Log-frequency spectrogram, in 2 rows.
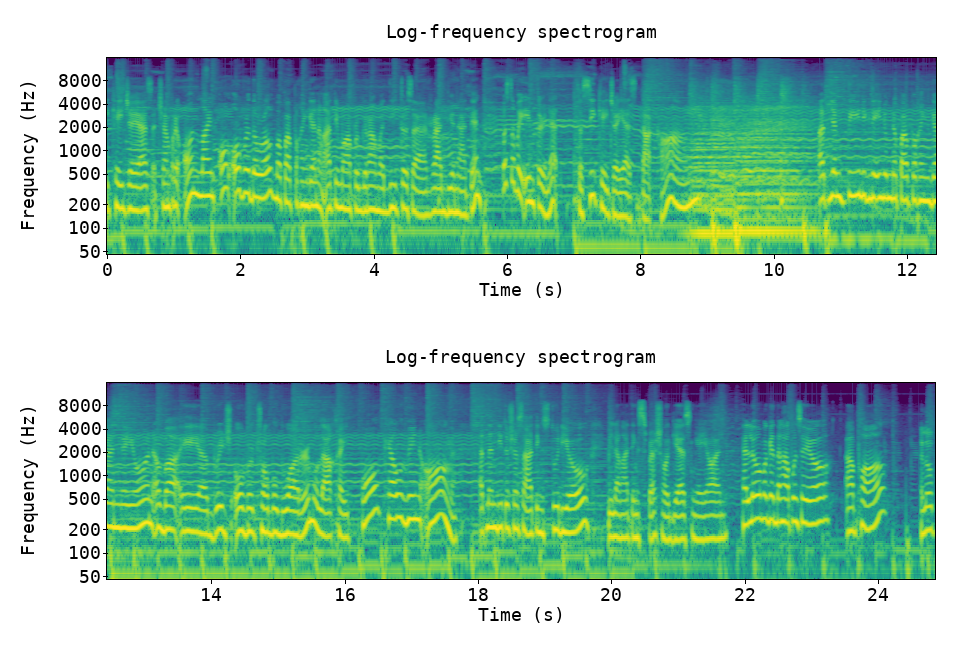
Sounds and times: Speech: 0.0s - 8.9s, 10.7s - 24.8s
Music: 0.0s - 24.8s.

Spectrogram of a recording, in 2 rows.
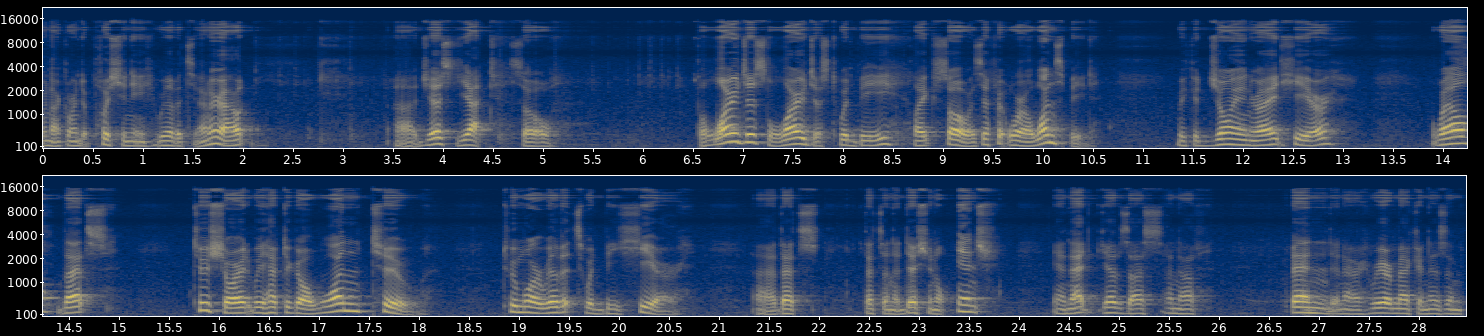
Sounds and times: Speech: 0.0s - 2.2s, 3.5s - 5.3s, 6.6s - 10.6s, 11.4s - 13.0s, 13.9s - 15.0s, 15.8s - 18.2s, 18.9s - 20.8s, 21.4s - 26.0s, 26.7s - 28.4s.

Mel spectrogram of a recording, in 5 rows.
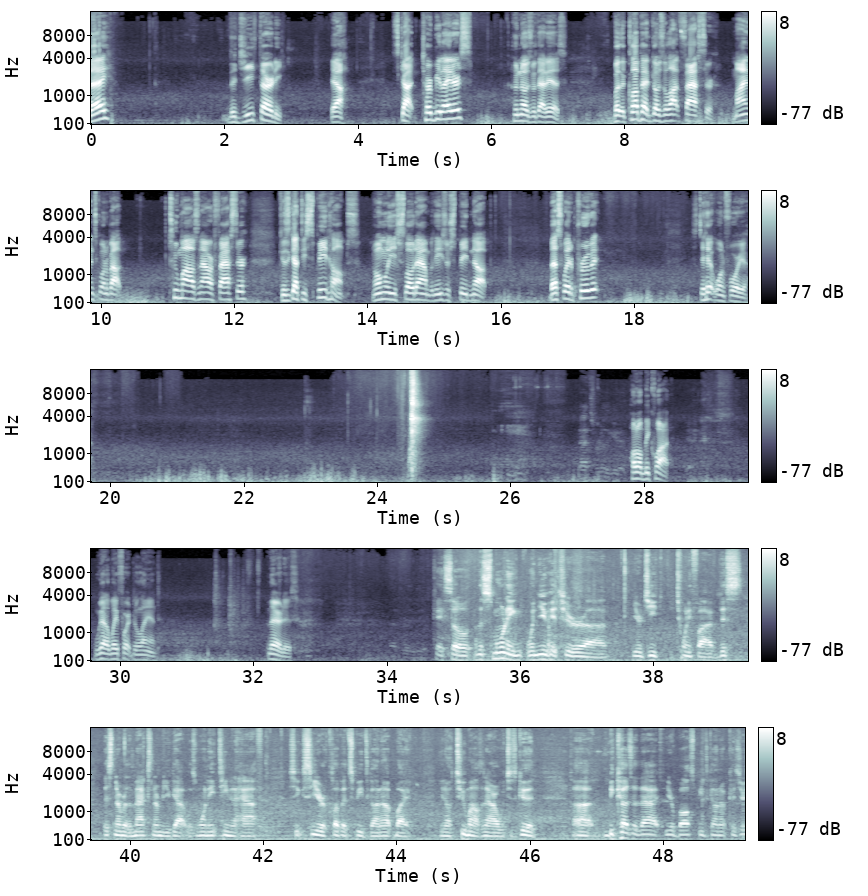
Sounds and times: Speech: 12.8s - 15.8s, 16.8s - 17.6s, 19.0s - 19.8s, 27.1s - 28.8s, 29.7s - 30.7s, 34.1s - 49.2s.

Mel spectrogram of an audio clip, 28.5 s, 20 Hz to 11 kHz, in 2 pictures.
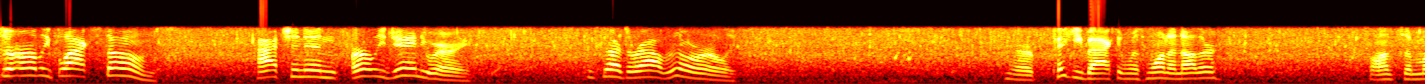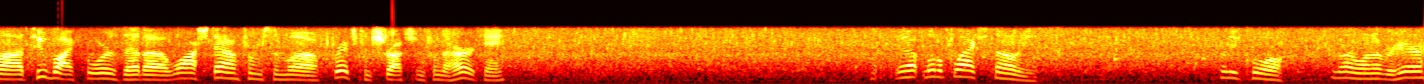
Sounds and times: Speech: 0.0s - 1.6s, 2.6s - 4.7s, 5.8s - 7.4s, 10.0s - 12.2s, 13.7s - 19.3s, 23.0s - 24.6s, 26.4s - 28.4s
Stream: 0.0s - 28.4s.

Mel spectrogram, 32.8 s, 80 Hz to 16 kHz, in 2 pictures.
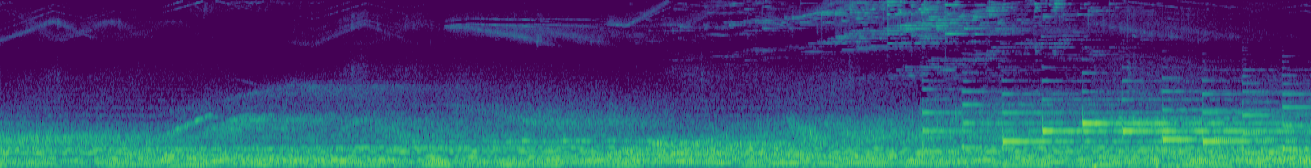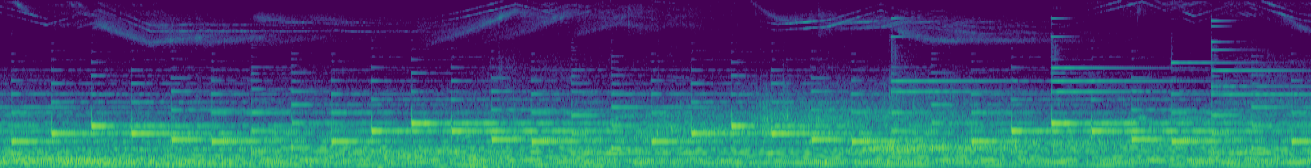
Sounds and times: New-age music: 0.0s - 32.7s.

